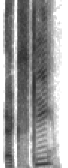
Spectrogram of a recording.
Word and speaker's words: Xiki: Our tip and trick this week is, and I'm not exactly sure how to pronounce this, but XKey, I'm going to pronounce it. It is a command line jockeys utility, XIKI, or XKey as I'm pronouncing it, is a truly amazing, useful open source enhancement for command line shells.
